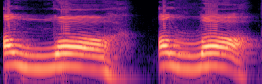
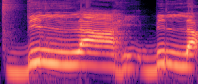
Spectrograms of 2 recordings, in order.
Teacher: On ne fait plus la règle de la lettre emphatique, mais on fait la règle de la lettre amincie.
